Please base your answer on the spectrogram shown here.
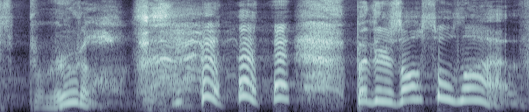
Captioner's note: laughter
